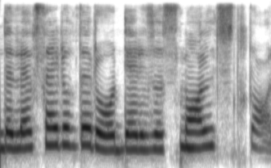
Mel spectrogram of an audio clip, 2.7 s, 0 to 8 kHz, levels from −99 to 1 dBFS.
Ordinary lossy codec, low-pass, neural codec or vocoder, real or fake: none; 7.2 kHz; codec, 44.1 kHz, 3.4 kbps, Pupu-Codec; fake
